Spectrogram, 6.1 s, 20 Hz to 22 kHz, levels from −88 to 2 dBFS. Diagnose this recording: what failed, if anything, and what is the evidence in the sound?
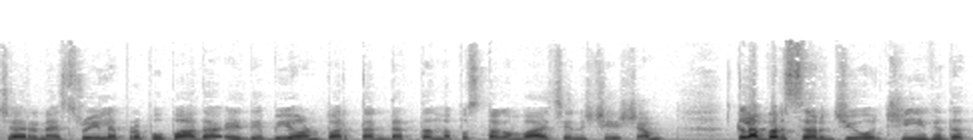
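Nothing failed here: listening closely, I can't hear any dropout, distortion, glitch or other sign that any stage of the chain misbehaved, so there's nothing to diagnose.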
